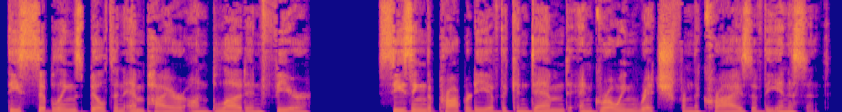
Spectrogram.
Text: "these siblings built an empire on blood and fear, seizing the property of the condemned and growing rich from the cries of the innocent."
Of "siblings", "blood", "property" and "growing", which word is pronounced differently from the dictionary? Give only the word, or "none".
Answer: none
